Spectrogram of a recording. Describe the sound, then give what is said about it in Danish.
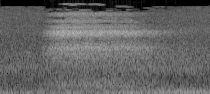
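A single long, deep breath drawn in through the nose by a seated person during a guided relaxation exercise, a steady airy hiss lasting nearly two seconds, fairly quiet, with no talking. “Så tager vi en dyb indånding ind igennem næsen.”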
